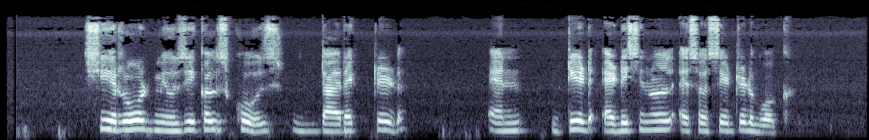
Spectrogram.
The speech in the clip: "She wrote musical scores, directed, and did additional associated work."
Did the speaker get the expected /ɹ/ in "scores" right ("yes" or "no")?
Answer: no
